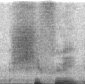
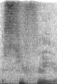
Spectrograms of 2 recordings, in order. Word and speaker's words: siffler: le mot c'est sifflé en rdc on a l'habitude de dire chifflet un méta chief les torts que ce n'est pas la meilleure prononciation ça se dit sifflé alors sifflé c'est d'abord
